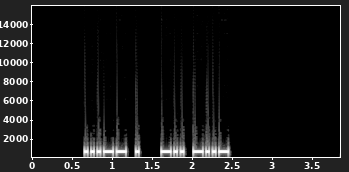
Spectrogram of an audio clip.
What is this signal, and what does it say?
Morse code, heard as a keyed tone, about 32 wpm, 700 Hz. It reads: 3E DX
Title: Field Day Exchanges Encore - 30wpm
